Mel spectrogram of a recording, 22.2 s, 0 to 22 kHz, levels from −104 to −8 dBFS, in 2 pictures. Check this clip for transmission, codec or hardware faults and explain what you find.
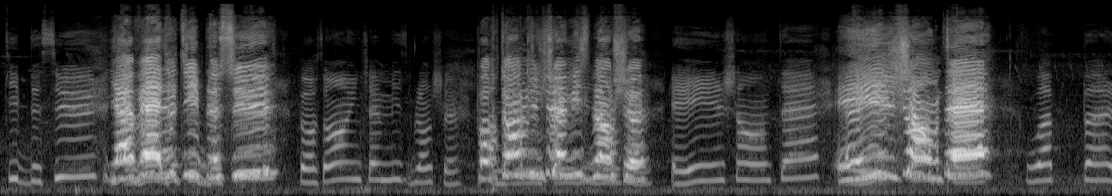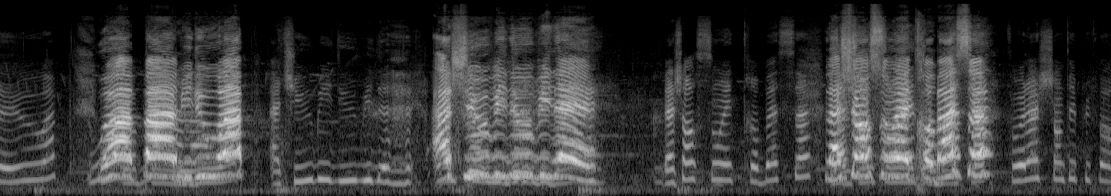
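Checking this clip turns up no faults to explain.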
